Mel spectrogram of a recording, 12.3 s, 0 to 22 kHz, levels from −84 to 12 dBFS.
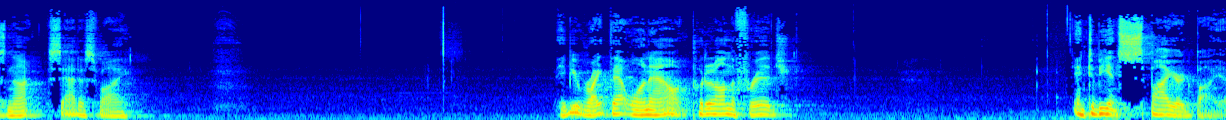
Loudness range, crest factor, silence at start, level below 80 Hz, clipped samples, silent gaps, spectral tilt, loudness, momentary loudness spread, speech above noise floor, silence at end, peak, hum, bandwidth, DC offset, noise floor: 12 LU; 18 dB; 0 s; -52 dBFS; under 0.1%; none; -5 dB/octave; -22 LUFS; 16 LU; 35 dB; 0 s; -6 dBFS; none; 17.5 kHz; under 0.1%; -57 dBFS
